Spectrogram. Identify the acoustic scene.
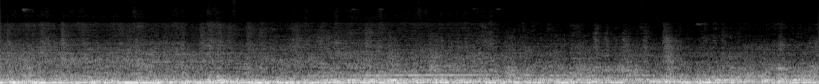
bus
